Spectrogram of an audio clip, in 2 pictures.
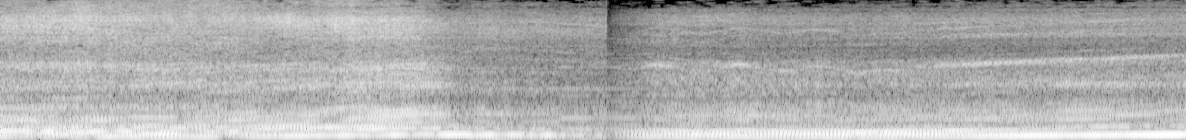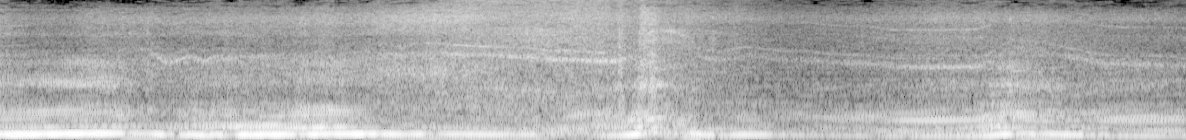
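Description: A concept cafe racer motorcycle engine revs repeatedly nearby, rising and falling in sharp bursts with a throaty mechanical growl between blips.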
